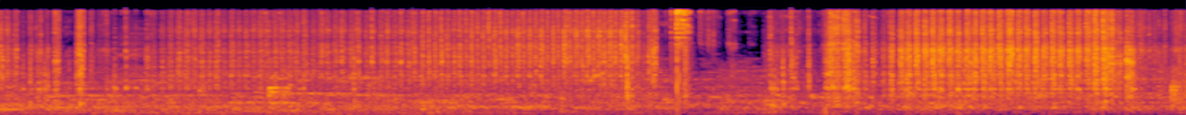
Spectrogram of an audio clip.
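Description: A plastic tool scrapes and prys against a plastic grille.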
